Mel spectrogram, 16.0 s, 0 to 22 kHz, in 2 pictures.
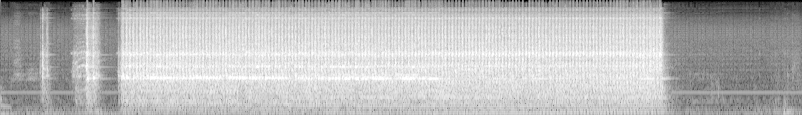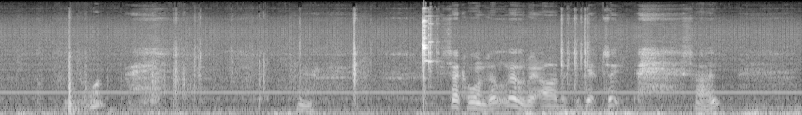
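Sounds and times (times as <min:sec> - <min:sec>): impact wrench hammering a bolt: 0:00.4 - 0:06.8, 0:12.2 - 0:12.5.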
